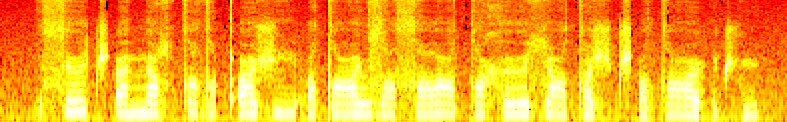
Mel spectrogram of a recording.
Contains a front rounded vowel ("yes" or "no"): yes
